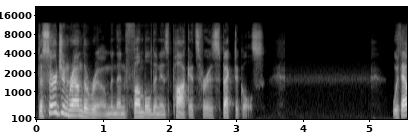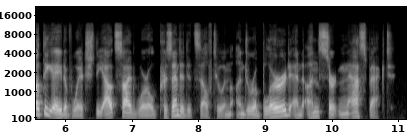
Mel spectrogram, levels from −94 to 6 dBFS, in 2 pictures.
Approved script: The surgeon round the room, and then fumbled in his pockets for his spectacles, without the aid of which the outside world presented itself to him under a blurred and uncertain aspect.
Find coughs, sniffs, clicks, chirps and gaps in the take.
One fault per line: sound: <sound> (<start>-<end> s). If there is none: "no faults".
no faults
